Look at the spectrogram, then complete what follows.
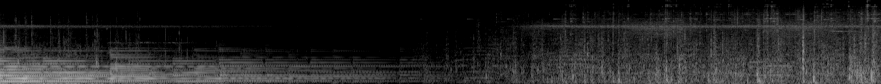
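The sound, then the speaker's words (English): Horses' hooves clip-clop at a soft lope as riders move down a line of wagons; a held tone fades first, then a steady, rhythmic patter of hoofbeats takes over. “The two men rode down the line of wagons at a soft lope until they left the caravan behind”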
